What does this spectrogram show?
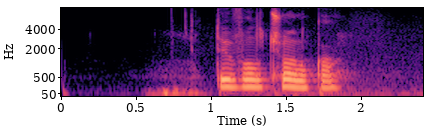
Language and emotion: Russian, neutral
